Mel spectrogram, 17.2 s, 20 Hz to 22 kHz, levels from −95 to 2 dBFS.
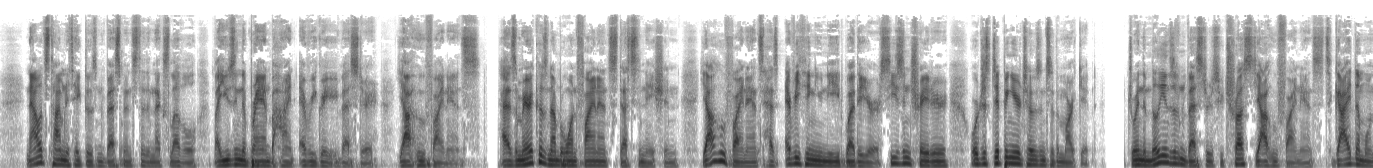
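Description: Speech with AAC frame loss with concealment at 4.10 to 4.22 s, after "brand behind every", and 9.09 to 9.15 s, before "has everything you need". The decoder fills gaps of about 85 and 43 ms, fitting two lost frames and one, by reusing the last good spectrum, giving brief smeared, noisy patches.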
